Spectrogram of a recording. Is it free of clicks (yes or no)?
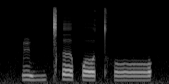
no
